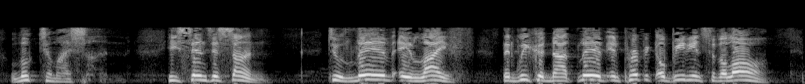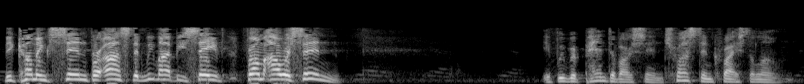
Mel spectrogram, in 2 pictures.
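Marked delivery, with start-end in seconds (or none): 1.7-11.5 loud, rising preacher's cadence; preaching at full force. Acted. Preacher pressing the congregation on God's mercy, preaching hard. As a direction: drive every line home to the pews.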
